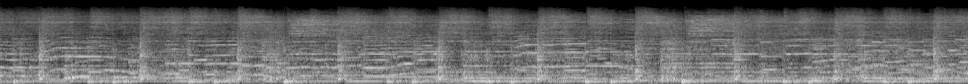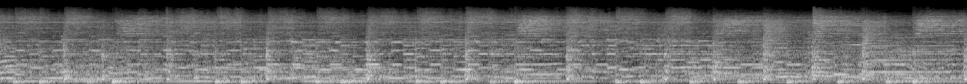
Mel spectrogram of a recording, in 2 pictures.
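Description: Live rock band playing an instrumental passage: electric guitar lead lines over rhythm guitars and a drum kit.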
